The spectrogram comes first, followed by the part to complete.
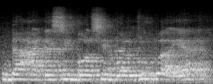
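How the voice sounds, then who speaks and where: A high-pitched woman teaches in a conversational, questioning way. She is picked up from a distance in a very echoey room, with clear noise around her. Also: level tone, normal speed. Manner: asks questions and checks understanding with tags. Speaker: teacher leading a class. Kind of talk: interactive classroom lesson, conversational.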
